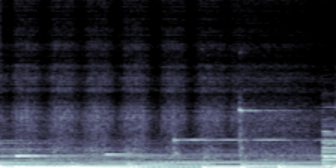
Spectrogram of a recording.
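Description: Tenor saxophone playing a series of low notes that change several times a second, in free-jazz style.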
